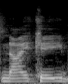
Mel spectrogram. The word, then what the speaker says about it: naive: that's just an eager did you just pronounce Naik with one syllable ya know it's naive but I've always you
